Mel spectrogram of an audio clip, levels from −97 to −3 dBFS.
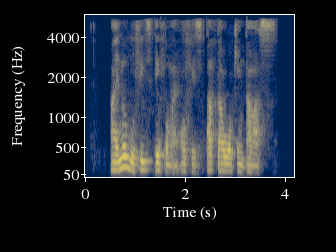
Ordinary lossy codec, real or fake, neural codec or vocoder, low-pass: AAC, 24 kbps; fake; codec, 16 kHz, 2 kbps, FreqCodec, larger model; 5.4 kHz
